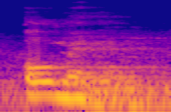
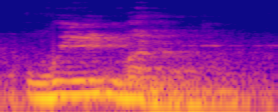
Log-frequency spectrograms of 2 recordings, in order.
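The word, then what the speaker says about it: women: dessert যেটা মিষ্টি ডিসআর্ট তারপর আমরা প্রায় বলি ওম্যান শব্দটা হবে উইমেন উইমেন দেন আমরা প্রায় একটা ভুল করি খাবারের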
